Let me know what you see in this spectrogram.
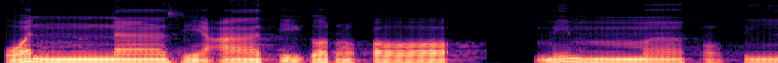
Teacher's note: Maka gunnah yang seperti ini disebut dengan gunnah akmal, yakni dengung yang sempurna, dikarenakan suara seluruhnya dikeluarkan dari rongga hidung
